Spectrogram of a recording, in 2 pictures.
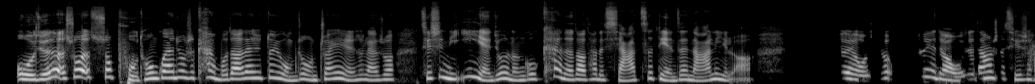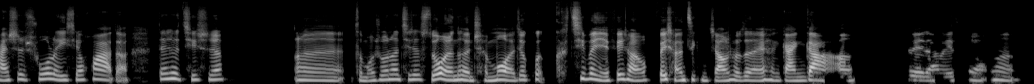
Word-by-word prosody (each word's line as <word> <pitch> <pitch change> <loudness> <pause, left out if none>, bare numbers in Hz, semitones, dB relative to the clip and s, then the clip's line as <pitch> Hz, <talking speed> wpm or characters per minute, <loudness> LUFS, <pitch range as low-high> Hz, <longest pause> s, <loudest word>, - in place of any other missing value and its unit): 我 235 -1 +6
觉 235 +3 +5
得 335 -1 +8
说 335 +1 +7
说 345 +1 +1
普 210 -10 -1
通 265 +7 +4
观 300 +1 +5
众 315 +1 +1
是 290 - -1
看 300 0 0
不 225 -2 -1
到， 255 0 +6
但 290 +1 +2
是 290 - 0
对 310 +1 -2
于 - - +2
我 255 - +1
们 190 - -2
这 - - -6
种 210 -3 -1
专 255 +5 -1
业 275 - +2
人 195 -4 -3
士 225 - -4
来 200 -2 -2
说， 230 +1 -3 0.2
其 280 - -2
实 305 +4 -2
你 275 -4 +5
一 340 +7 -4
眼 190 -11 +3
就 260 +6 +1
能 200 -4 -1
够 240 +3 -3
看 360 +7 -3
得 225 -5 0
到 225 -1 +4
它 240 +2 -5
的 220 - -4
瑕 195 -2 -2
疵 275 +8 -6
点 225 -9 -1
在 220 +2 -2
哪 175 -1 -1
里 245 -3 +1
了。 - - -9 0.9
对， 275 -2 +1
我 215 - -1 0.2
说 290 +2 -8 0.3
对 355 -3 -5
的， 220 -6 +2
我 180 - -5
就 240 - -12
当 275 +3 +2
时 285 - -14
其 225 -2 -6
实 230 +1 -5
还 190 -3 0
是 230 +2 -4
说 245 +4 -2
了 225 -4 -1
一 - - -1
些 210 +1 -4
话 220 0 +2
的， - - -5 0.3
但 250 - -4
是 265 -1 +2
其 225 -1 -5
实， 220 +1 -2 0.7
嗯， 185 -4 -3
怎 180 - -7
么 170 - -5
说 210 +2 -3
呢， 230 +1 0
其 220 -1 -6
实 225 - -2
所 215 +1 0
有 255 - +7
人 200 - +3
都 210 - +2
很 190 -2 +1
沉 180 -1 -5
默， 200 0 +3
就 210 - -2
怪 235 +3 -6 0.3
气 270 - +1
氛 250 - +3
也 180 -5 +1
非 230 +6 +1
常 195 -4 +1
非 215 - +6
常 190 -5 0
紧 205 -3 -5
张， 175 0 +2
说 200 -3 -1
得 185 -1 -1
也 175 - +1
很 200 -4 -3
尴 175 0 +3
尬 200 - +8
啊。 180 - +2 0.8
对 195 -2 -4
的， 180 - -4
没 175 - -9
错， 180 -1 -10
嗯。 195 +2 -8
220 Hz, 310 characters per minute, -23 LUFS, 195-255 Hz, 0.9 s, 得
